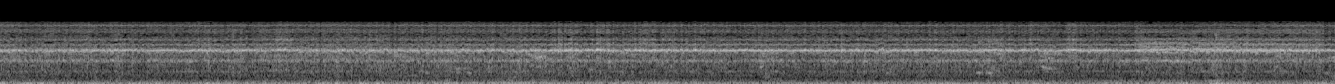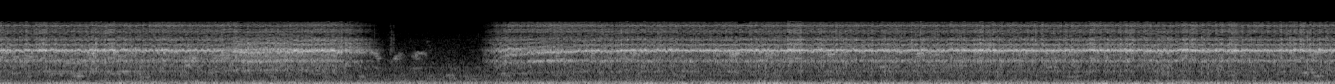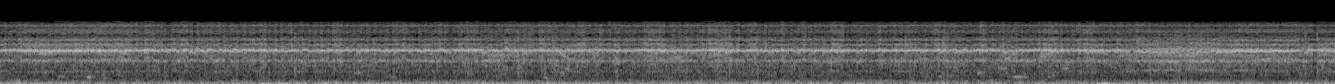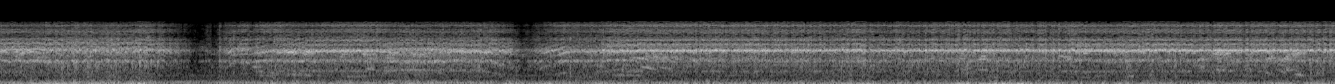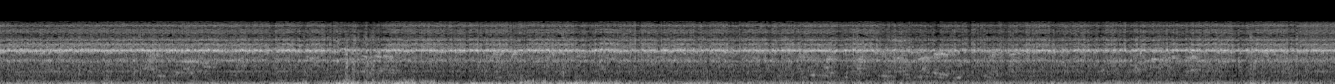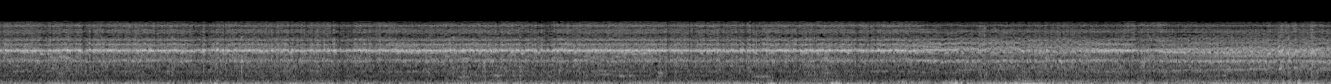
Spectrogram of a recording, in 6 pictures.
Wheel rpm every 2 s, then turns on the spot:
160, 160, 160, 160, 160, 160, 160, 160, 120, 70, 160, 160, 160, 160, 160, 160, 170, 160, 160, 160, 160, 100, 120, 130, 160, 160, 160, 160, 170, 160, 160, 160, 160, 160, 160, 160, 160, 160, 160, 160.
none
